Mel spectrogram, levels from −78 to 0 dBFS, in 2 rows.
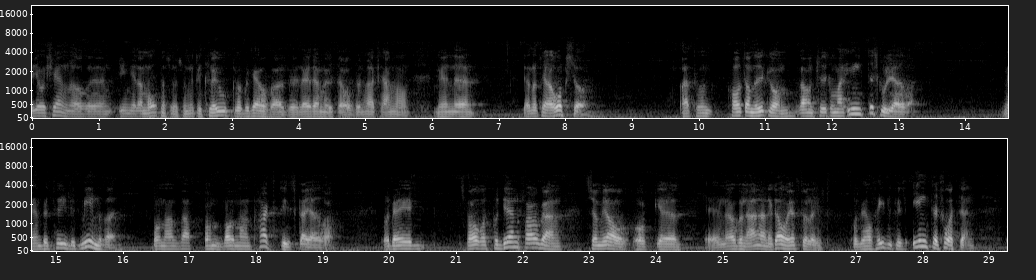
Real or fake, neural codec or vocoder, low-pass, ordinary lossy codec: fake; codec, 44.1 kHz, 2.6 kbps, SNAC; 7.2 kHz; none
